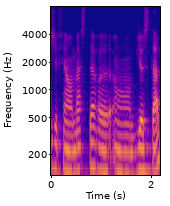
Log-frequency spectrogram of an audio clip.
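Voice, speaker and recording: This is a man speaking. His pitch is medium. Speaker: public health medical resident. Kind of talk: informational presentation. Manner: halting, many hesitations.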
